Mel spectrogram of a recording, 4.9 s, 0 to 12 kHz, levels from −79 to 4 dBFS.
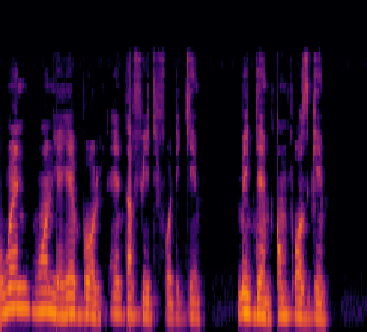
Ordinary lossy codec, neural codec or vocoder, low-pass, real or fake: none; none; 7.2 kHz; real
